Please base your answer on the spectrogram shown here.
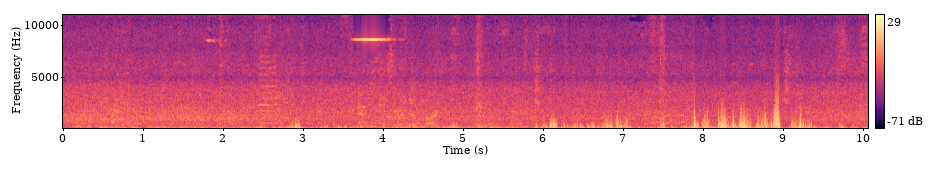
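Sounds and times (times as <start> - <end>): people chattering: 0.0 - 8.9
steady low rumble: 0.0 - 10.0.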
